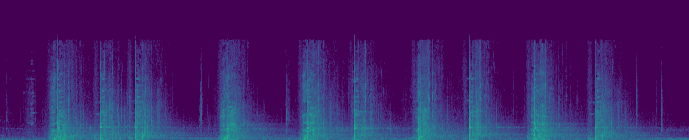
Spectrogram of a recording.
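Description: A pickaxe strikes rock again and again with sharp ringing blows.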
